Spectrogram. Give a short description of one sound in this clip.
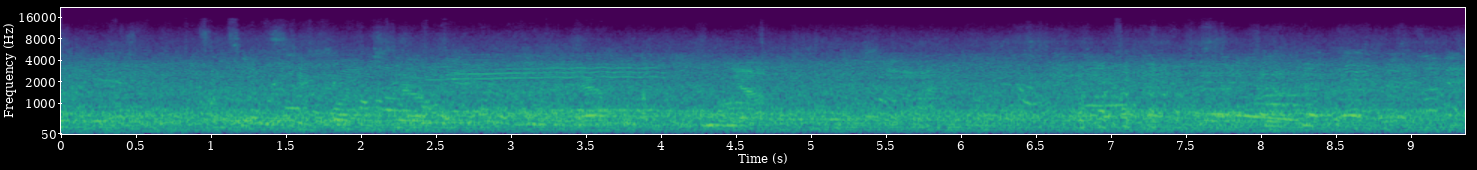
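A crowd of many people chatters loudly in a large echoing hall.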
